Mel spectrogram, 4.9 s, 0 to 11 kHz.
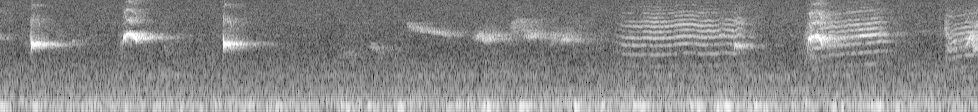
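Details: Black bulbul at Zhiben Forest Recreation Area, Taitung, Taiwan, on 3 July 2013, giving three quick, high slurred notes, then thin whistles and nasal, mewing calls, over a steady low rumble.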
